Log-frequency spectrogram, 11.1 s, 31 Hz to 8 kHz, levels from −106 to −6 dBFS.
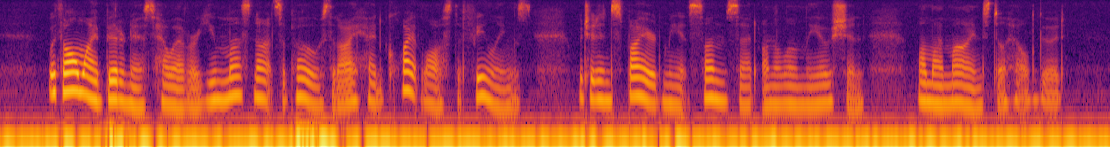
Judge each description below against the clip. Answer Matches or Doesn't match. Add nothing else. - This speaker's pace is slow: Doesn't match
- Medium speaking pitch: Matches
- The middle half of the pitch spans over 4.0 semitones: Matches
